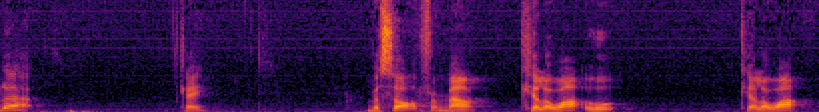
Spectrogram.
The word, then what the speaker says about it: Kilauea: Basalt from Mount Kilauea, how do you say that? They pronounce every vowel over there in Hawaii. Kilauea, Kilauea-iki, something like that.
